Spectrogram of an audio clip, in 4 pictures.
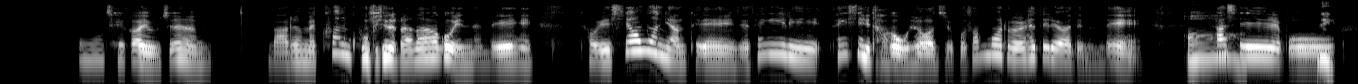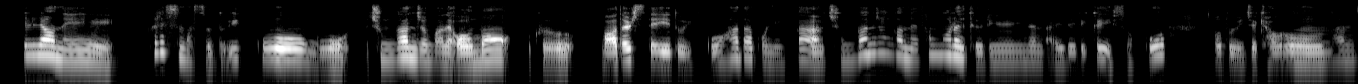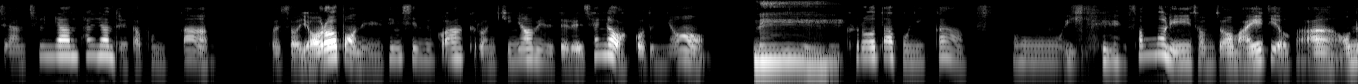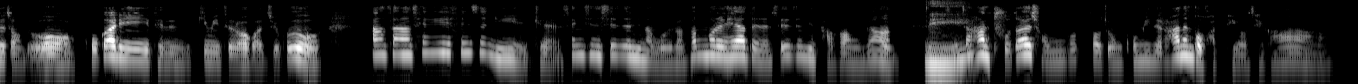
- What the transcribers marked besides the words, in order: other background noise; laughing while speaking: "고민을"; in English: "마더스데이도"; laughing while speaking: "이게"
- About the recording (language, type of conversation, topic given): Korean, advice, 선물을 뭘 사야 할지 전혀 모르겠는데, 아이디어를 좀 도와주실 수 있나요?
